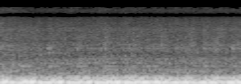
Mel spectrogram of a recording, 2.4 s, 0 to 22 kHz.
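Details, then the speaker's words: Cammed 4.8 Silverado V8 with Summit Racing cam and higher-stall torque converter, after tuning, idling: deep heavy rumble with slightly lumpy loping beat, no misses or stumbles, no start hiccup or flashing check engine light; healthy cammed idle. "fires up good doesn't have that hiccup where it goes up and drops a little no check engine light flashing"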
